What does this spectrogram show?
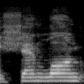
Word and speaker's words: Shenlong: It's actually not wrong. You can say Shenlong or Shenron. Either word works, bro.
